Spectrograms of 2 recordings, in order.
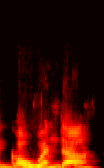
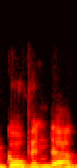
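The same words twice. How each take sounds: First: The name is said with a Chinese accent. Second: The name is said with standard pronunciation. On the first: "And in China, we say Govinda" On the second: "For Govinda"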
